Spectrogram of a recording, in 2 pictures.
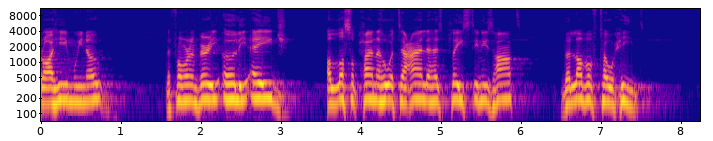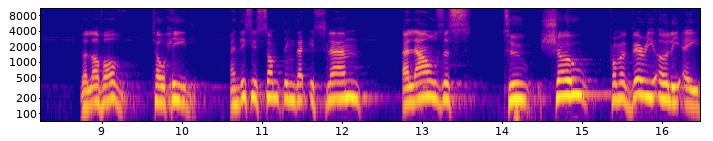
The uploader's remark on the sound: LIVE from Masjid Al-Azhar, Belmore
